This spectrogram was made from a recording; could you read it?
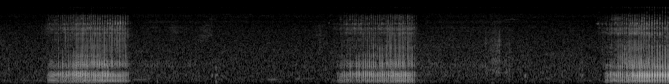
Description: Munson snoring loudly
